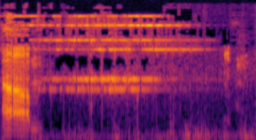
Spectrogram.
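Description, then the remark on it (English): A telephone bell rings in a short, loud burst, then its bright metallic tone lingers and fades over low background murmuring and shuffling. “That's the past calling now as I turn off my damn phone.”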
